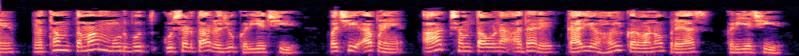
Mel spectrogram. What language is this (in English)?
Gujarati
